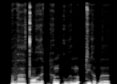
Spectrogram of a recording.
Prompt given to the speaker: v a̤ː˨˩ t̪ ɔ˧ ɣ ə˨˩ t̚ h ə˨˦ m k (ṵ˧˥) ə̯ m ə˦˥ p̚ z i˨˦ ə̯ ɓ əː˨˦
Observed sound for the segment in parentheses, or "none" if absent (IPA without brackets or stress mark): ṳ˨˩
